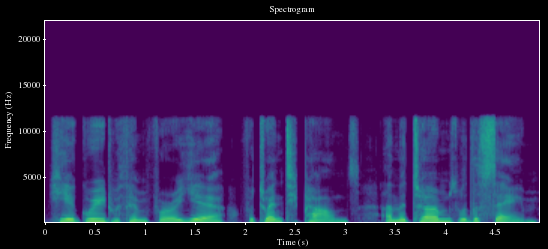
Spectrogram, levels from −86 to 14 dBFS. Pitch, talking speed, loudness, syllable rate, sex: 210 Hz, 195 wpm, -18 LUFS, 4.3 syllables/s, female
